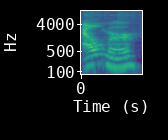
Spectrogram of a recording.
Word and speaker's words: Elmer: the hell's armor for Elmer Elmer Fudd not Elmore font it's fun that sounds like a guy who works at the Gloom Factory no but Elmer and then last name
